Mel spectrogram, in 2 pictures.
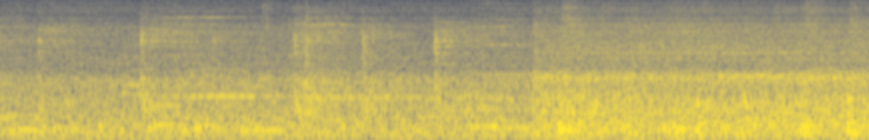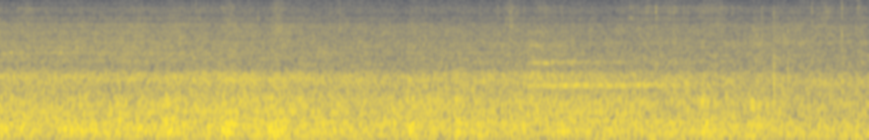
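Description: Steady outdoor city background noise, a low wash that grows louder about three seconds in, with a few faint brief high tones over it.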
